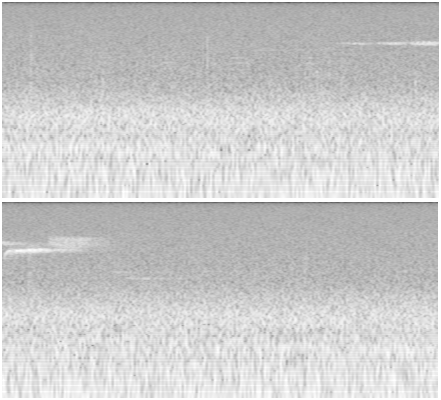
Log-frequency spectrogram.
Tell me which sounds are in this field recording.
Black-throated Green Warbler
